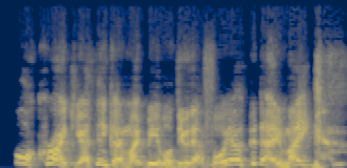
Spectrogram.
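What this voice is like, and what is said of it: Australian accent, impressively done. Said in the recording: “say good day, mate, in an Australian, their best Australian accent ... that was impressive”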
